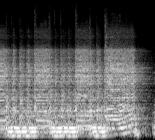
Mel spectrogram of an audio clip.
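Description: Heavily distorted electric guitar plays the opening two bars of a riff at a slow pace, thick and loud with chugging repeated notes, ending in a brief decay.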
